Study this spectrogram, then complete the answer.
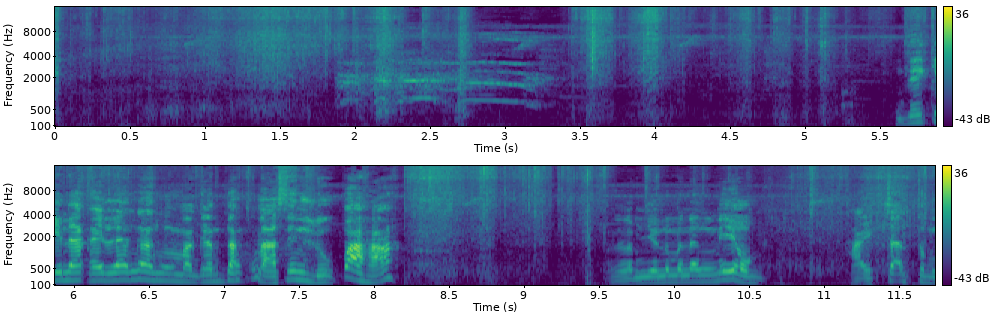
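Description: A metal scoop scrapes and pours loose soil into a plastic bag.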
